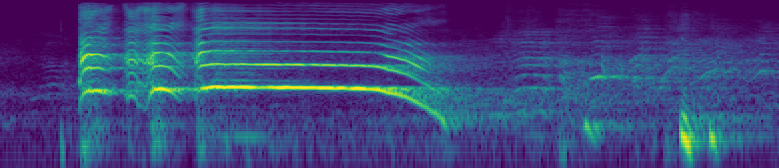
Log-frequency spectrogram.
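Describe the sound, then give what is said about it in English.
A person imitates a rooster crowing: one loud, drawn-out cock-a-doodle-doo that holds steady and then drops away, followed by a few soft, scattered clucking noises. “That was a rooster. I can do a chicken too.”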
